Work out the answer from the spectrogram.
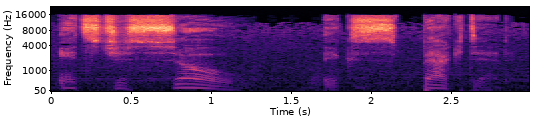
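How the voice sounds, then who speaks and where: A man's voice: fairly low pitch, expressive, very slow, pushed and bright, slight background noise, full character voice. A man playing a sardonic, seasoned space skipper in a sci-fi audio drama, with a taunting, stubborn manner. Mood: mocking, defiant.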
